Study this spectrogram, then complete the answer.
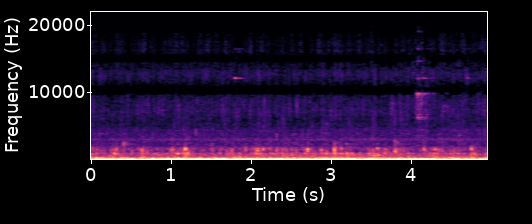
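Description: A pot of water heating for rice rolls toward a boil, giving a steady, dense bubbling hiss that holds evenly throughout, close and moderately quiet with no talk.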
